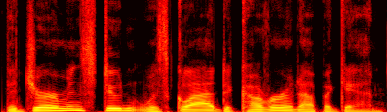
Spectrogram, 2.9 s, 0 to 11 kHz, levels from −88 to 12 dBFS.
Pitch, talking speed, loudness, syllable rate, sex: 130 Hz, 205 wpm, -17 LUFS, 5.0 syllables/s, female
